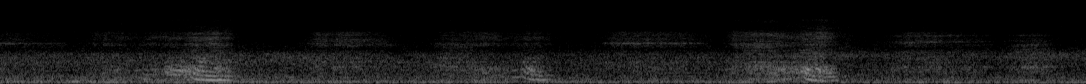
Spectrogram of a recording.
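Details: Soft snorting snores about every three seconds over steady room noise; ordinary sleep snoring from an adult man (boyfriend).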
